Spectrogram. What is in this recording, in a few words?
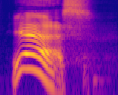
yes, mage voice; Mage Voice Pack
